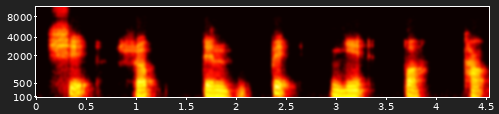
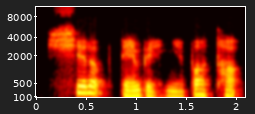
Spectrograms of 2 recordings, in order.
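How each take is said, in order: First: "She, rap, ten, pe, nye, pa, ta" each syllable on its own; evenly separated "She, rap, ten, pe, nye, pa, ta"; syllable reading. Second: "Shirap tempe nye pa tha" sounded in a flow; line reading. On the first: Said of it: "syllable reading". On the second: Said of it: "When it comes to line". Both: Shown as a demonstration.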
